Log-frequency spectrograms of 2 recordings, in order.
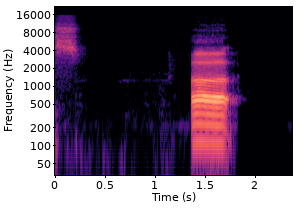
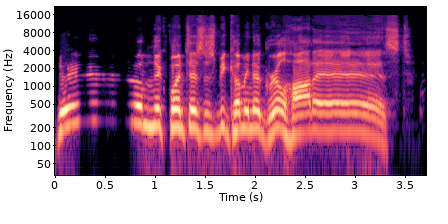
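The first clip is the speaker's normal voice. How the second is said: mock voice; 6 semitones higher, 7 dB louder, slower than usual. Mocking reaction to the clip.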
